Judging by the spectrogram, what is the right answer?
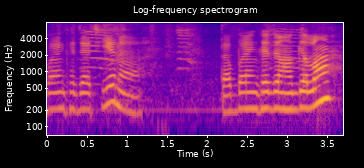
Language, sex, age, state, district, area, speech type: Maithili, female, 45-60, Bihar, Araria, urban, spontaneous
